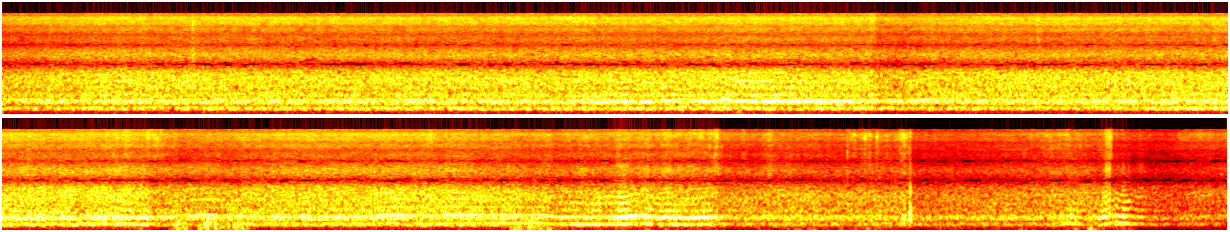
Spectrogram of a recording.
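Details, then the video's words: A crowd of honey bees indoors gives a continuous humming buzz with individual bees' pitch rising and falling, fading somewhat toward the end with a few soft clicks. "honey bees in my house!"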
